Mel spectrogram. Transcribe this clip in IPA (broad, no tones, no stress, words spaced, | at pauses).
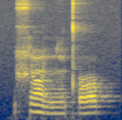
ɕõɲĩtʼo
